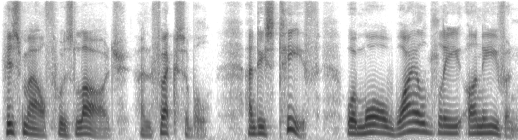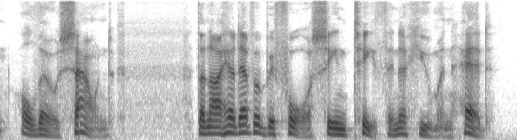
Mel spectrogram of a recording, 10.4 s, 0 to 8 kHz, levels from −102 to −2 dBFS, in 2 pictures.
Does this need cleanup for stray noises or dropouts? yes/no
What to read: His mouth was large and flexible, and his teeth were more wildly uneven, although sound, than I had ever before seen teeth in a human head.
no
